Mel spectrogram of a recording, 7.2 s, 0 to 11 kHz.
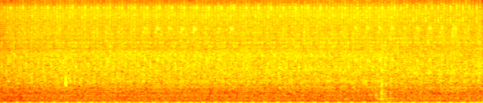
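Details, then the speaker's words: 2019 Hyundai Elantra 2.0, code P0304-type misfire, sometimes stalls at idle; idle shakes with irregular thumping two to three beats per second, pulling coil four doesn't change sound: cylinder 4 misfire, coil most likely, else plug or cylinder. "تسمعون ما ها رفعتها ما تغير الصوت مع مشكلتي هنا او السلندر معنات هذا سلندر فور"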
